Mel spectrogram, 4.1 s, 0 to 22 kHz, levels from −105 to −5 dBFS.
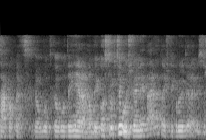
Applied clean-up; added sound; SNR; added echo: none; none; none; reverberation time 0.6 s.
